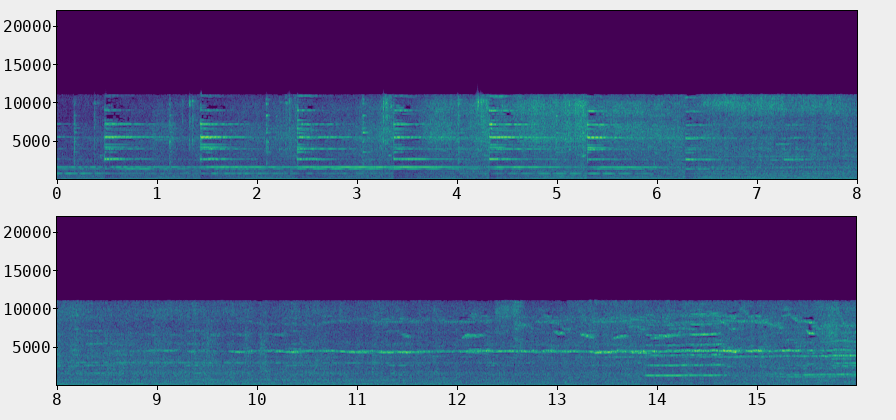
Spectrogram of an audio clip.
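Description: MBTA commuter rail train passing close by, led by a diesel locomotive. A bell rings about once a second for the first six seconds while the engine comes up and goes past with a falling drone. Then the coaches roll by with a steady rush and a high wheel squeal.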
